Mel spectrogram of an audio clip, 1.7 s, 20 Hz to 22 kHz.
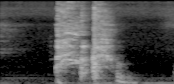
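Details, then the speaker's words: Voluntary forceful cough with a loose, breathy tail after cupping percussion and vibration on exhale over the anterior upper lobe, during chest physiotherapy demonstration for COVID-19 mucus clearance. "And vibration on the exhale. And big cough."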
